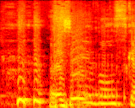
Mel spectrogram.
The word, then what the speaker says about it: Sabulsky: Sabulsky.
